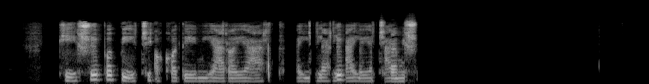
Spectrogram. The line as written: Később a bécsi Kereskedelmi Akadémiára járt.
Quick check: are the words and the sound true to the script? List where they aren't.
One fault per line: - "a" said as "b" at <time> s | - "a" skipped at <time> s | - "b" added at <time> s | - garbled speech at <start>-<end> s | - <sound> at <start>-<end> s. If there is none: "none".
- "Kereskedelmi" skipped at 1.5 s
- garbled speech at 3.0-4.2 s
